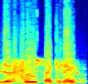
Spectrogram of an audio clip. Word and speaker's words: le feu sacré: Yeah, le feu sacré.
